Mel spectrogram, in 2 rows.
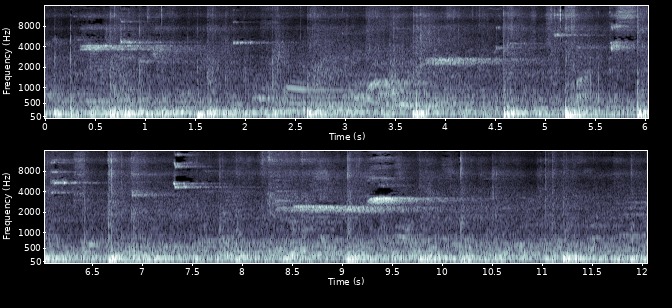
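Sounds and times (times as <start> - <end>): sneakers squeaking: 0.0 - 2.9, 3.5 - 10.4
basketball bouncing: 0.1 - 2.8.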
